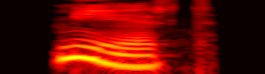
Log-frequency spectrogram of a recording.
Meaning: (pronoun) causal-final singular of mi; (adverb) why
- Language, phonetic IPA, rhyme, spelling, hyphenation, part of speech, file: Hungarian, [ˈmijeːrt], -eːrt, miért, mi‧ért, pronoun / adverb, Hu-miért.ogg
